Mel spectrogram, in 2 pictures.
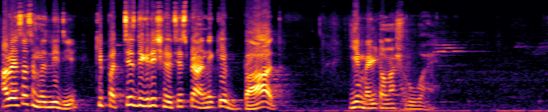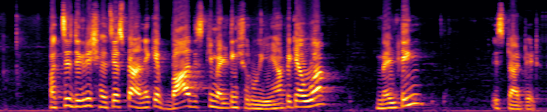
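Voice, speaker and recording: A man teaching a whiteboard science lesson, asking questions and answering them himself, repeating key terms slowly. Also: high-pitched. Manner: mixes in English phrases, repeats key words slowly. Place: indoor room.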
